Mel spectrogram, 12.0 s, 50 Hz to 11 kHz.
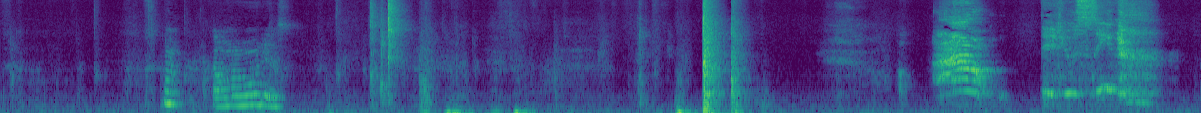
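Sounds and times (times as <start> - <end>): footsteps on floor: 4.1 - 7.0
plastic bottle hitting down: 6.8 - 7.6.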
